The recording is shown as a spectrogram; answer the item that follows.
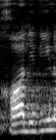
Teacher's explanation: را کو پر پڑھیں گے، را کے اوپر پیش ہے. خالدین، خا کو پر پڑھیں گے، خا حروف مستعلیہ میں سے ہے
